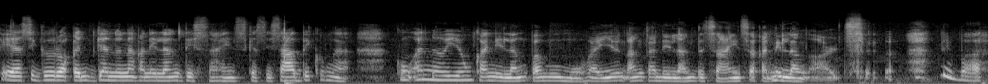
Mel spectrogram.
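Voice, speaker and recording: Over noticeable background noise, a woman speaks at a moderate pace and a fairly low pitch, with ordinary pitch variation. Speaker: travel vlogger. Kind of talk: casual museum tour narration. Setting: indoor museum room.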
